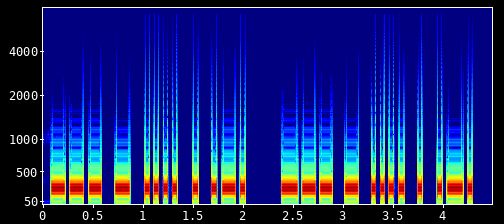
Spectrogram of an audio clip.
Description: Morse code, heard as a keyed tone, about 25 wpm, 250 Hz. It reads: OTHER OTHER
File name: morse / morse-training-25WPM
